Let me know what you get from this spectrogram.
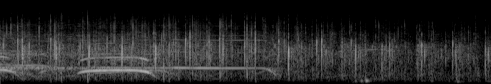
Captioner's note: applause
